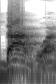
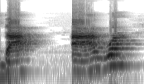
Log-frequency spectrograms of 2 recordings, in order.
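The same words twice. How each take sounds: First: "d'água" said as one word, the "a" of "da" dropped; "d'água" contracted into a single word; elided d'água. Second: "da água" said as two separate words, both vowels kept; "da água" in full, without merging the vowels. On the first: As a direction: run "d'água" together with the apostrophe elision. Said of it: "D apóstrofo A". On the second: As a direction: keep "da" and "água" apart, no elision. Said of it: "é um símbolo de supressão". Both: Shown as a demonstration.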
